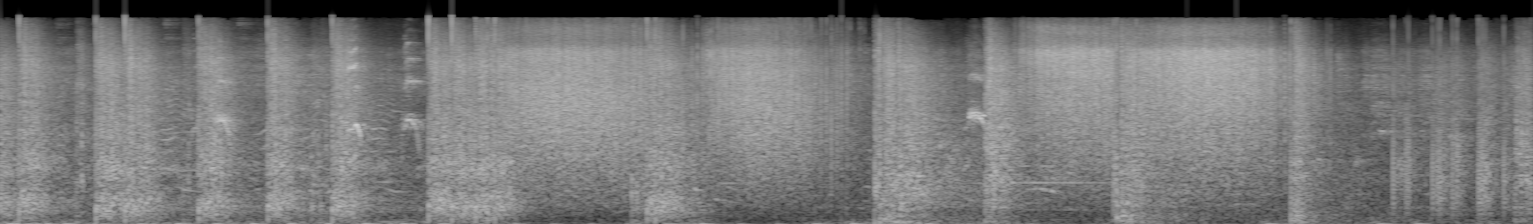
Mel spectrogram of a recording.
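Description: Aerial fireworks shells bursting overhead. A quick series of sharp bangs comes first, then a long dense rush of crackling noise, then more single bangs and a fast flurry of small pops near the end.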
